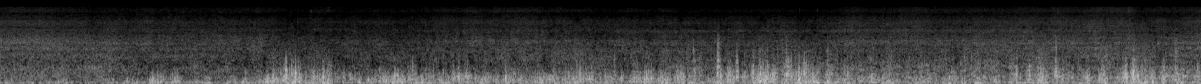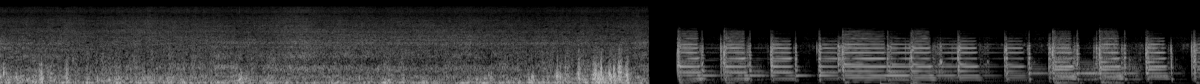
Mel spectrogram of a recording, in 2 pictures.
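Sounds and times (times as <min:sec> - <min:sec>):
waves breaking against rocks: 0:00.0 - 0:18.5
wind rumble on microphone: 0:00.0 - 0:18.5.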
